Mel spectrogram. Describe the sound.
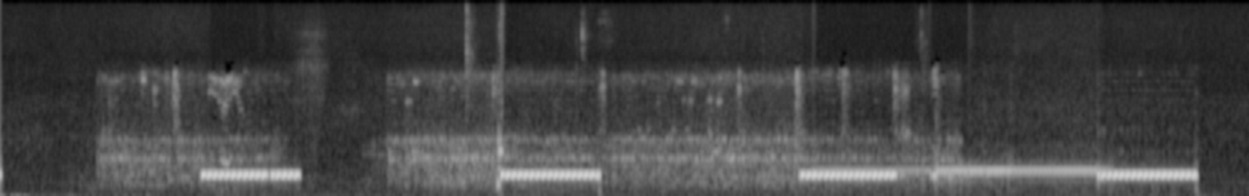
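Telephone line tones on crossed lines: four loud, steady beeps, each about a second long, recur every three seconds over a buzzing, clicking line hum. A lower sustained tone sits between the last two beeps.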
